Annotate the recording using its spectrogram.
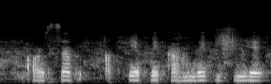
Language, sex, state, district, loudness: Hindi, female, Chandigarh, Chandigarh, -17 LUFS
